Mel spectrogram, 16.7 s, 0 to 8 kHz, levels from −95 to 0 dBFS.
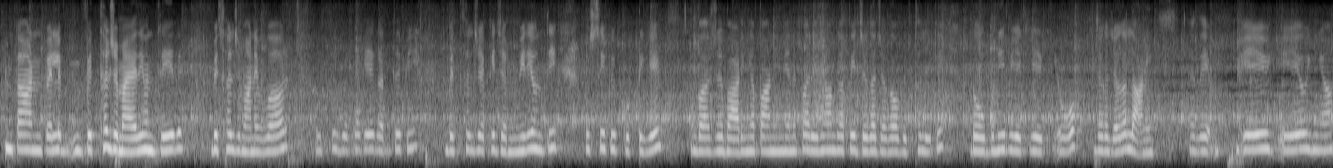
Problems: constant background noise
